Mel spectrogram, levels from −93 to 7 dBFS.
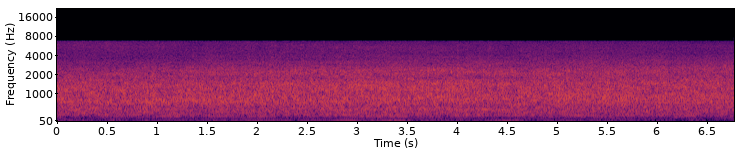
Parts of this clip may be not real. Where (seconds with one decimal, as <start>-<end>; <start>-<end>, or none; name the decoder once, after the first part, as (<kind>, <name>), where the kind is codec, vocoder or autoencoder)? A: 0.0-2.0 (codec, DAC); 3.0-6.8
